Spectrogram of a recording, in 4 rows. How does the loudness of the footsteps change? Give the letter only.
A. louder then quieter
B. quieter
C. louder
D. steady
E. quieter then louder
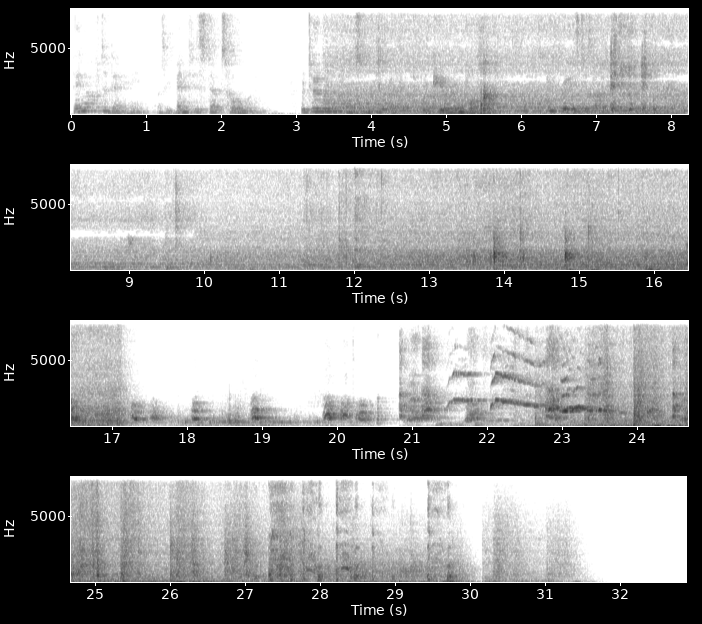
B.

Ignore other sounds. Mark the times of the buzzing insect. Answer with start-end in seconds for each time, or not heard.
3.4-17.1.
